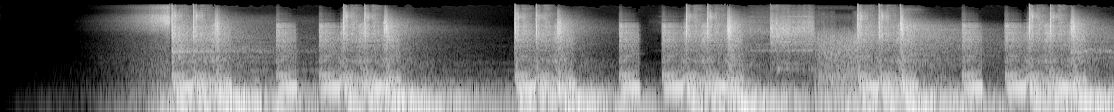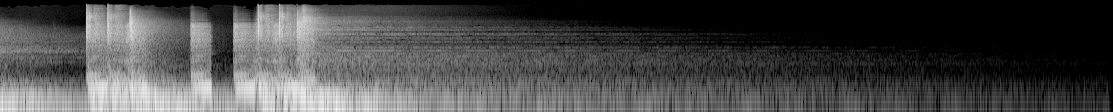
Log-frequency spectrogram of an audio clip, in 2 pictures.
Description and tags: A somewhat heavy/contemporary short trailer experiment using the Kontakt ensembles - damage, noiseash, and rise & hit.
distorted, game, heavy, contemporary, cinematic, action, movie, dark, trailer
